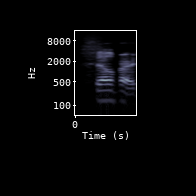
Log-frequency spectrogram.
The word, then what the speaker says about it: Silver: And I am one word, one color, Silver, two syllables.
